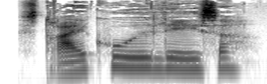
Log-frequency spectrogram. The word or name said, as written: stregkodelæser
